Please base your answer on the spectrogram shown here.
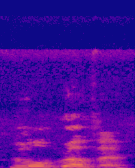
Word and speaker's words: moreover: you can now say moreover, moreover. You say moreover because the letter R is followed by a vowel O in the case of over.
